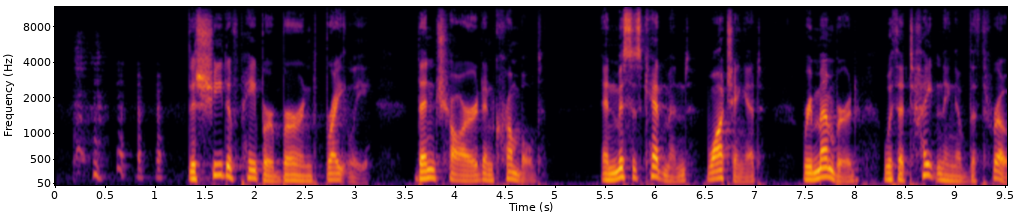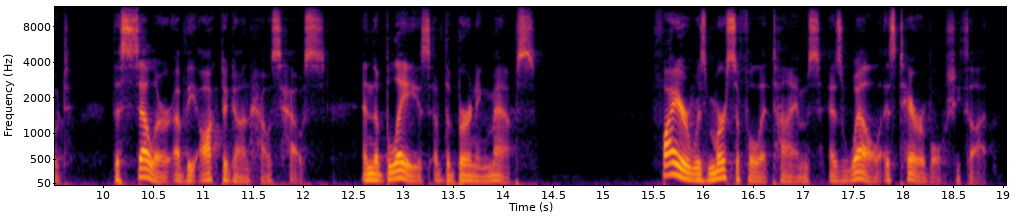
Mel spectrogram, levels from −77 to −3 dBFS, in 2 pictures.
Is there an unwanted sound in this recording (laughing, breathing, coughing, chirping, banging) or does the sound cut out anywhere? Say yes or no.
yes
